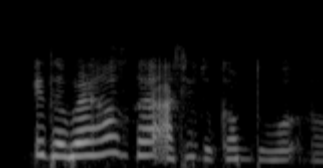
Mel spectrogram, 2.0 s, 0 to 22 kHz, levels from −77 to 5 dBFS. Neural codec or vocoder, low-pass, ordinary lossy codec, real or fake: vocoder, 22.05 kHz, 80 mel bands, WaveNeXt; 7.2 kHz; none; fake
